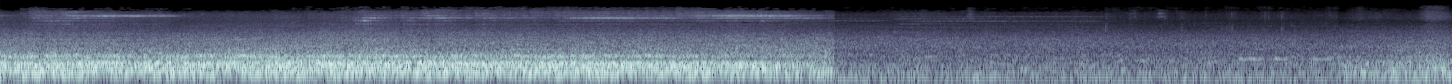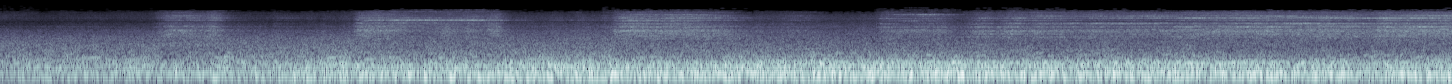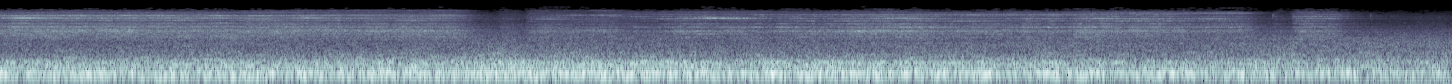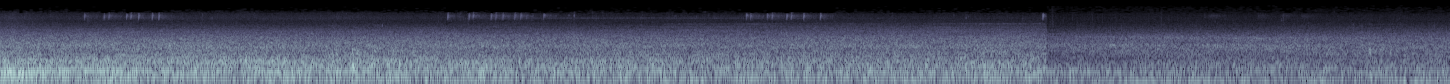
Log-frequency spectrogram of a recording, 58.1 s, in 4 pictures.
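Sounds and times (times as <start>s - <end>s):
train wheel squeal: 0.0s - 1.9s, 3.4s - 11.7s, 16.1s - 17.0s, 18.0s - 22.6s, 23.3s - 42.8s
train rumbling on bridge: 0.0s - 58.0s.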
